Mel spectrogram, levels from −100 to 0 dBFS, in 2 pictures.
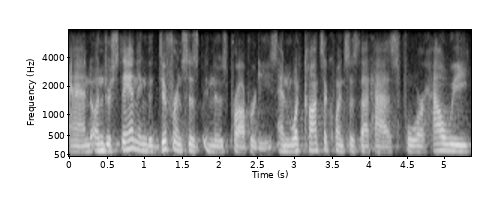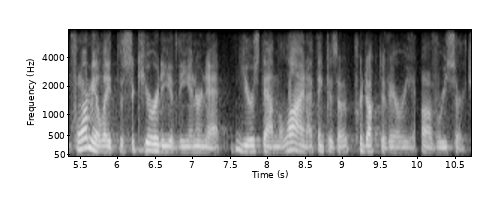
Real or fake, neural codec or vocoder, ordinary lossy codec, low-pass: real; none; Opus, 24 kbps; 7.2 kHz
